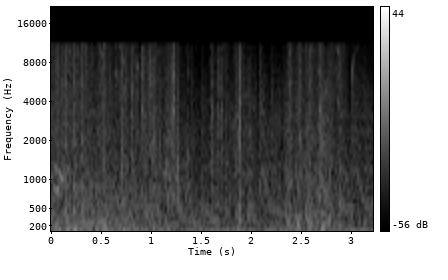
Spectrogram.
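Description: Gunfire in Cyberpunk 2077 on PS4 Pro rattles in rapid, overlapping volleys over a noisy in-game firefight, loud and sustained with no speech.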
